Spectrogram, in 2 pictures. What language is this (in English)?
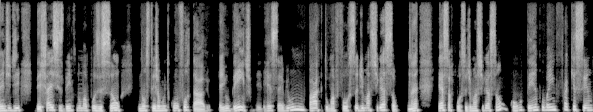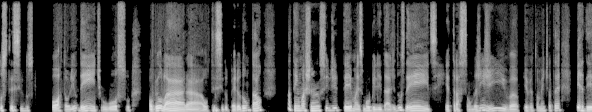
Portuguese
